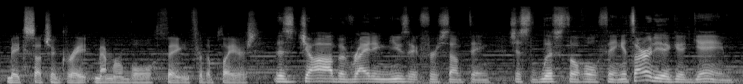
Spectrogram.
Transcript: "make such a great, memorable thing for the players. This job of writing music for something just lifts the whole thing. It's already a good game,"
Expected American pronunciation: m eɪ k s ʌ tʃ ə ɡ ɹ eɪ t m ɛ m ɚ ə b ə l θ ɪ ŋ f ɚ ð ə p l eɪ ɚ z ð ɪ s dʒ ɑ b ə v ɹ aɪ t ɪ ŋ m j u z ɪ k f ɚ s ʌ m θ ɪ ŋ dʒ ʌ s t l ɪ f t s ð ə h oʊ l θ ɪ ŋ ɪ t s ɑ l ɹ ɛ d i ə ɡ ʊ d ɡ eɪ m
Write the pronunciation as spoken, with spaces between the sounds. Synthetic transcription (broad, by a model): m eɪ k s ʌ tʃ ə ɡ ɹ eɪ t m ɛ m ɚ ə b l θ ɪ ŋ f ɚ ð ə p l eɪ ɚ z ð ɪ s dʒ ɑ b ə v ɹ aɪ t ɪ ŋ m j u z ɪ k f ɚ s ʌ m θ ɪ ŋ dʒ ʌ s t l ɪ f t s ð ə h oʊ l θ ɪ ŋ ɪ t s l ɹ ɛ d i ə ɡ ʊ d ɡ eɪ m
